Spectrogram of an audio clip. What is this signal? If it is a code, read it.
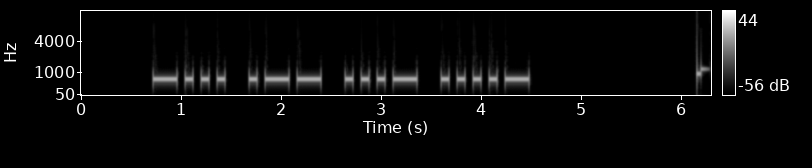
Morse code, heard as a keyed tone, about 15 wpm, 700 Hz. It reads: BWV4
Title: Four Challenging Letter-Number Combinations 15wpm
